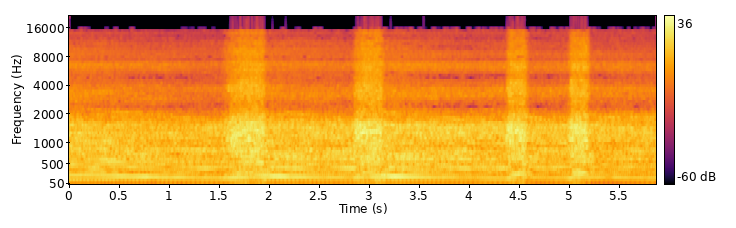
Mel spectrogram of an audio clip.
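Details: Detroit 4-71 diesel generator engine, sat about 25 years under cover: steady even drone with four quick, clean throttle blips rising and falling smoothly, no knocks; revs normally.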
